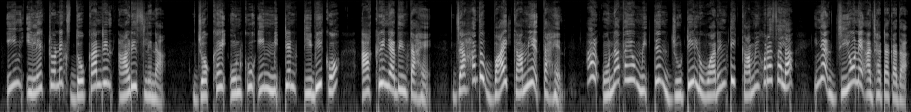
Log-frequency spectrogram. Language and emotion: Santali, angry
